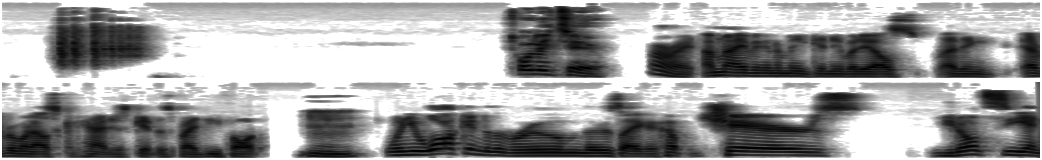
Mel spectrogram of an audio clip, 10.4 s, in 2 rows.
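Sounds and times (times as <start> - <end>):
dice tumbling across a hard surface: 0.2 - 0.8
speech: 2.6 - 10.3.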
